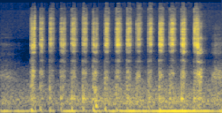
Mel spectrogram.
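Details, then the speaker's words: Cracked exhaust manifold: quick, sharp ticking at about three to four per second over a quiet engine at startup. The noise gradually fades as the engine warms up. "If it's making a ticking noise or tapping noise at startup, it's going to sound like"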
